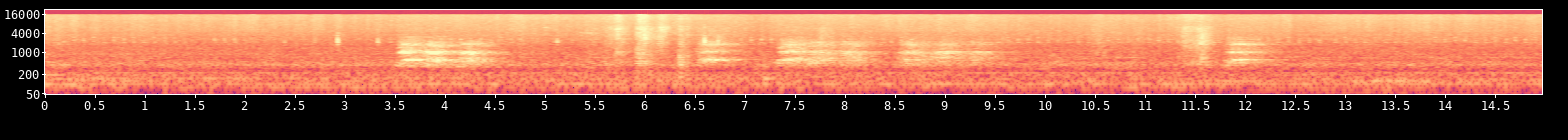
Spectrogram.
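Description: A dog barking several times in short bursts.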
